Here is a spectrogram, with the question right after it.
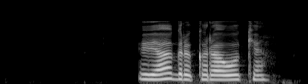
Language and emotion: Russian, neutral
